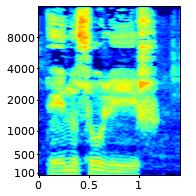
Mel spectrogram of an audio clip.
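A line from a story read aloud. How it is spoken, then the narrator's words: Grumbled. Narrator (Russian): проворчал жихарь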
